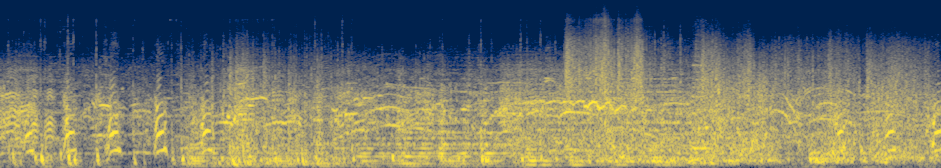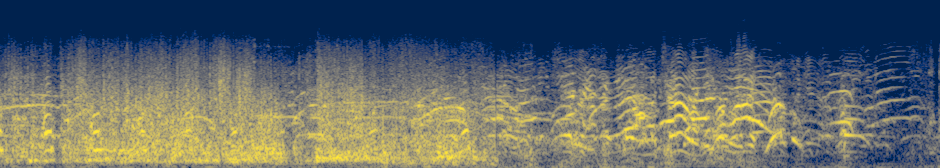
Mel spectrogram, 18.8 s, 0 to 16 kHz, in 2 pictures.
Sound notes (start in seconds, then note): 5.4 beams snapping; 10.2 Beast barking; 15.4 townsfolk clamoring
